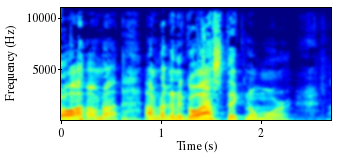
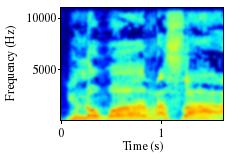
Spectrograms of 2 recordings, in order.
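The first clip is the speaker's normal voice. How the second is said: high, raised catchphrase shout; mock scream; 8 semitones higher, 3 dB louder, slower than usual. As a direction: holler it like a teasing comic. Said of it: "raza was them motherfuckers screaming that".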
